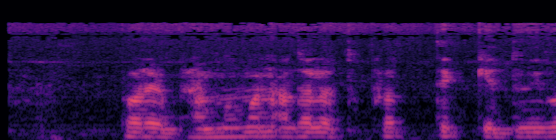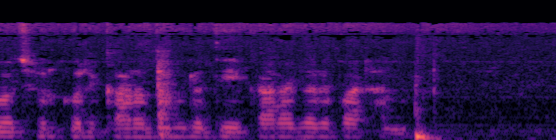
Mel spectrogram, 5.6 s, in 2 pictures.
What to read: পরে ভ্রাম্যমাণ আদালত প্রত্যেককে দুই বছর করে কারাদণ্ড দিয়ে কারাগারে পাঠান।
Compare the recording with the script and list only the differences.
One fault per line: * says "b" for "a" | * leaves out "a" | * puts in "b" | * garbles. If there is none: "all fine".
all fine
